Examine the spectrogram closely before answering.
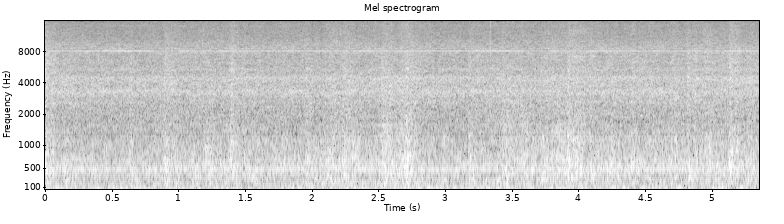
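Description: A train engine rumbles steadily as it speeds along.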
